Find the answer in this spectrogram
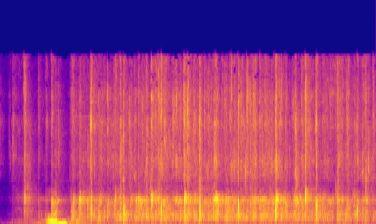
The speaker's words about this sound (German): Und Sie wissen gar nicht, wie schön sich so ein Applaus anfühlt in dieser schönen Halle, in diesem schönen kleinen Saal der Stadthalle. Und ja, tut auch mal gut, gelobt zu werden.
